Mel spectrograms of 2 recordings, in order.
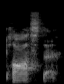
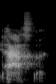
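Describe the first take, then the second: First: Pasta is said with an Italian-style vowel. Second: Pasta is said with a typical Canadian vowel. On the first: This is how one unusual friend says it. "You're one of the only Canadians I know, Fuad, that says pasta" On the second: This is how most Canadians say it. "most Canadians say pasta"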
